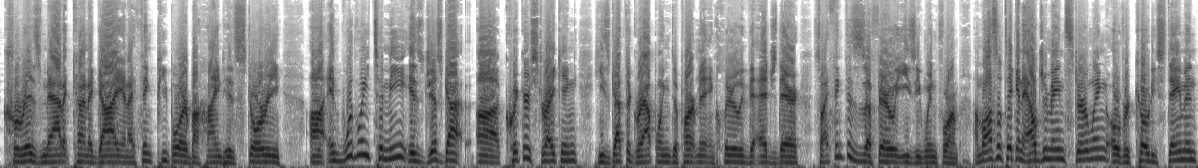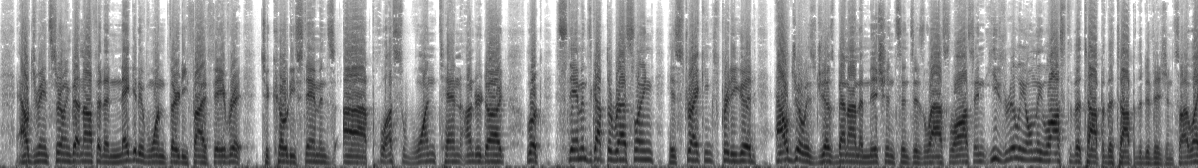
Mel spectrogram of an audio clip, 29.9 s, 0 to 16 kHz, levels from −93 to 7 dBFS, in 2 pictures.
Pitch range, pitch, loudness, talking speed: 135-170 Hz, 150 Hz, -8 LUFS, 215 wpm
